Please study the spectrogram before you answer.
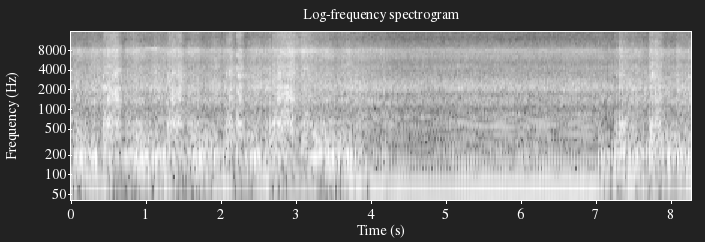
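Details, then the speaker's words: Raider J110 single-cylinder motorcycle that wouldn't start, after repairing two cut wires and restoring stock rectifier wiring: crisp throttle blips then steady, even idle with no misses or knocks; runs smoothly. "So yun mga boss no after na maayos yung wiring ni boss no so ang nangyari May naputol na dalawang wire so Tin race yun tapos ah itin up lang no"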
